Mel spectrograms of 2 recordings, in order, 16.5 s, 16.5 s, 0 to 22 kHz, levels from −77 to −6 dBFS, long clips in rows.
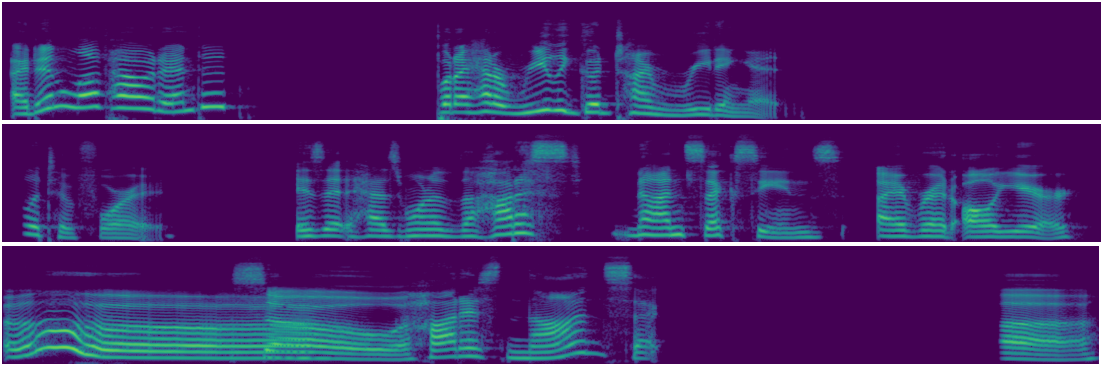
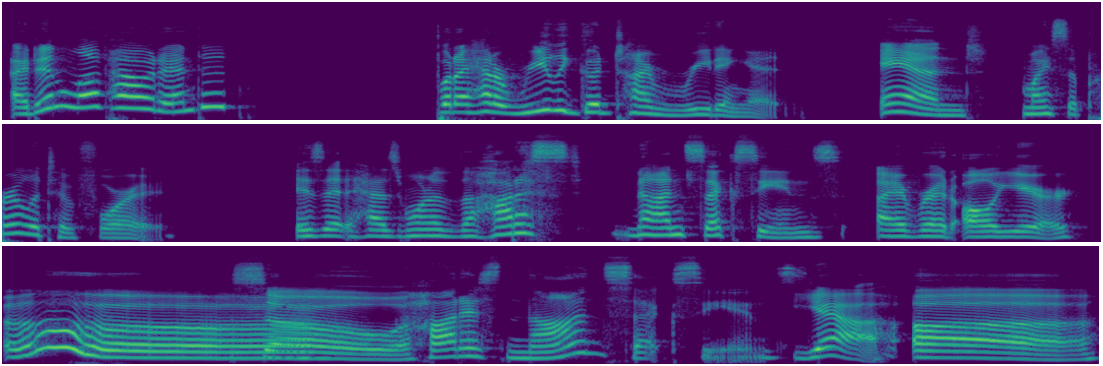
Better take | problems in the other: second | audio cutting out; at 4 s for 1.5 s and at 14 s for 1.5 s

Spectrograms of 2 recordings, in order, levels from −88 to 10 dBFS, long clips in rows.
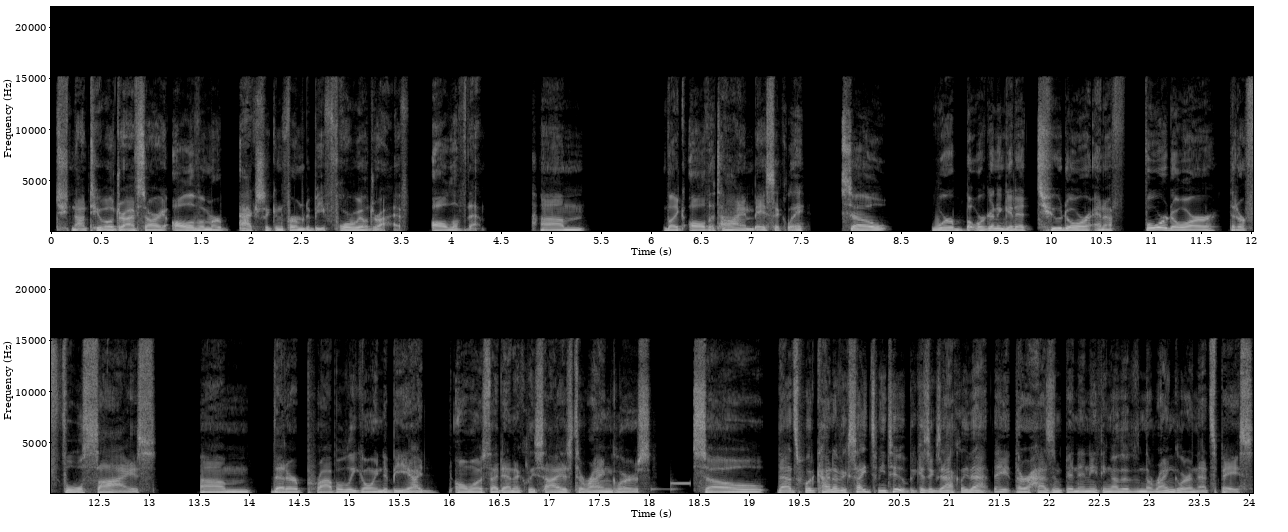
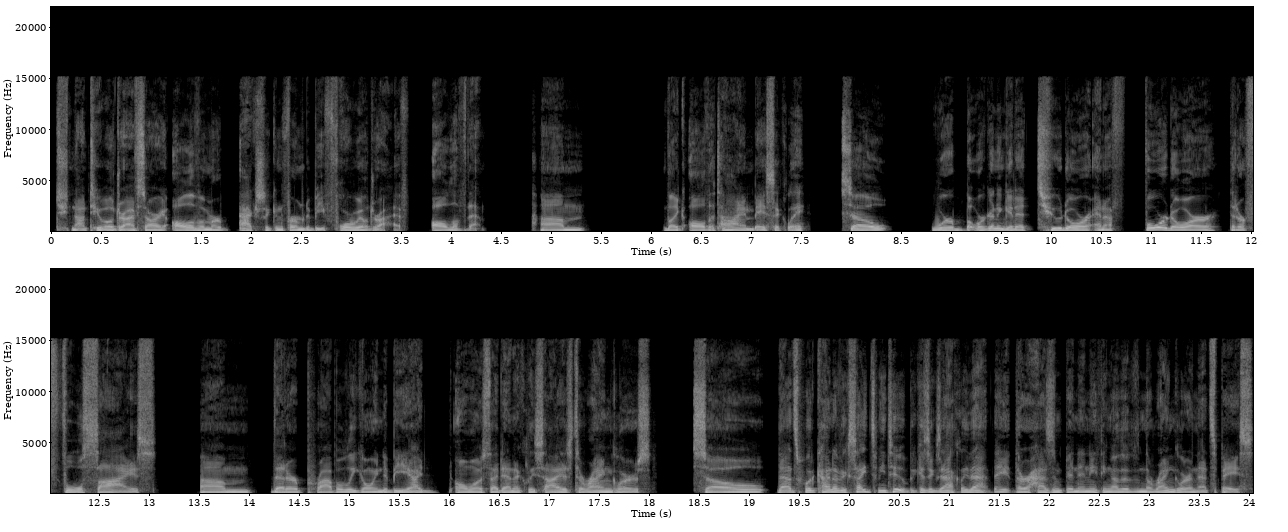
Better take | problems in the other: second | alarm; faint; at 18 s; peak 15 dB below the speech

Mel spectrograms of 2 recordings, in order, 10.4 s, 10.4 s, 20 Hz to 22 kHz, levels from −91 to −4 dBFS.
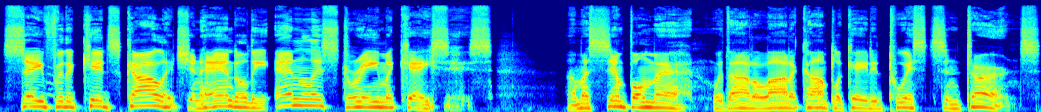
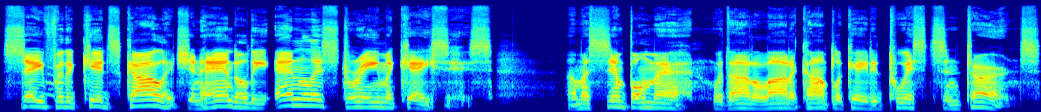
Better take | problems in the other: first | thin; very; fading below 650 Hz

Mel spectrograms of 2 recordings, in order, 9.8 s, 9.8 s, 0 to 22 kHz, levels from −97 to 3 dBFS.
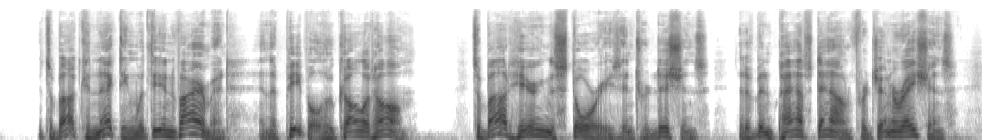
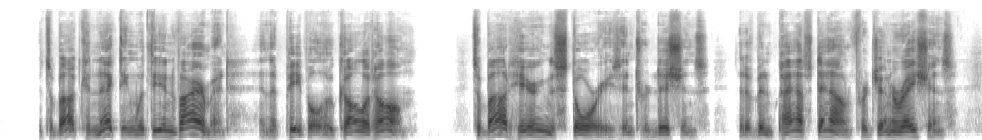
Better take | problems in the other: first | thin; somewhat; fading below 300 Hz

